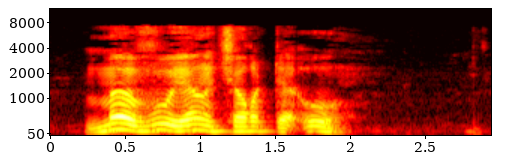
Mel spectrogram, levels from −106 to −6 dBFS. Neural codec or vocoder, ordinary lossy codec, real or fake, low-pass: none; AAC, 48 kbps; real; 7.2 kHz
